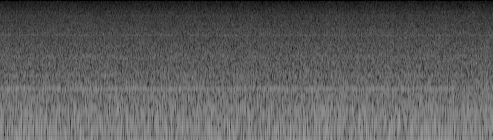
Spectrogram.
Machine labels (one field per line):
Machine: fan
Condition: normal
